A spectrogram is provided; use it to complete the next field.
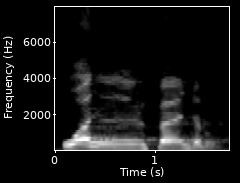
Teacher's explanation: ro di situ jangan hilang, namanya waqaf raum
